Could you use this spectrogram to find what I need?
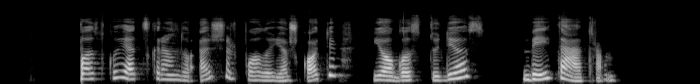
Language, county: Lithuanian, Panevėžys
